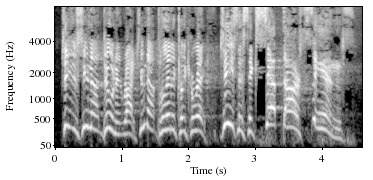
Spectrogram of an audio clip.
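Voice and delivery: high, demanding mock complaint; mocking world. The world complains to Jesus, mocking and demanding.

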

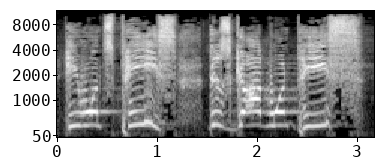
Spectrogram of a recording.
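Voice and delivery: high, loud and slow call to the congregation; preacher drawing out a loud answer; rallying call. Shown as a demonstration. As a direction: lead the church in a slow, loud response. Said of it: "Let's all say it".

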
